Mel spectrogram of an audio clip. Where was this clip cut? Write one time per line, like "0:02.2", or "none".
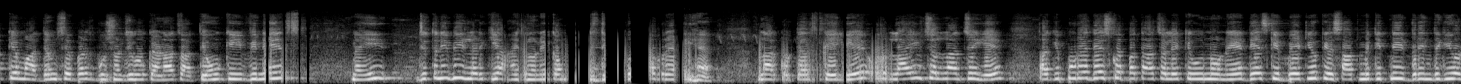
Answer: none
